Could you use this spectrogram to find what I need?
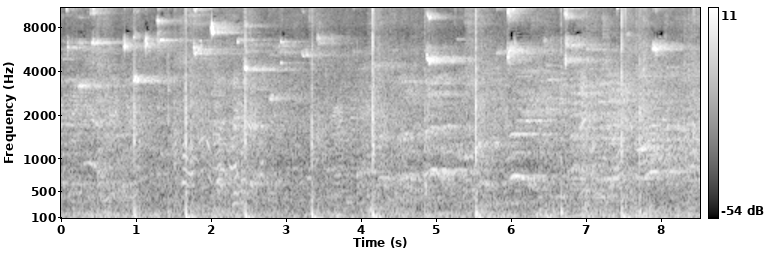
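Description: A basketball bounces on a wooden floor, thumping several times.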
